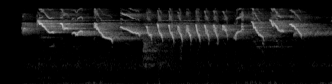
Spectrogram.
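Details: Several pleci (white-eyes) heard together; a high, bright twittering song of rapid chirps, then a fast run of evenly repeated sharp notes, about five per second, with a quiet background.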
